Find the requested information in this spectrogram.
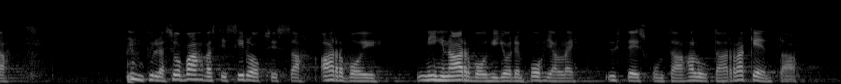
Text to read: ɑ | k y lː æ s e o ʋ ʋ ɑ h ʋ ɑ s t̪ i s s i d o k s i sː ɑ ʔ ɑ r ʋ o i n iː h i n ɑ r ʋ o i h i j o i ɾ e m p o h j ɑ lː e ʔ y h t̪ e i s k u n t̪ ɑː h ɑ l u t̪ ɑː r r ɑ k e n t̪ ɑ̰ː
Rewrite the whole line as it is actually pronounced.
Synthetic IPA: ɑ | k y lː æ s e o ʋ ʋ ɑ h ʋ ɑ s t̪ i s s i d o k s i sː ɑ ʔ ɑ r ʋ o i n iː h i n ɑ r ʋ o i h i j o i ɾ e m p o h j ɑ lː e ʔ y h t̪ e i s k u n t̪ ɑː h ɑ l u t̪ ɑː r r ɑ k e n t̪ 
